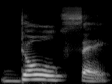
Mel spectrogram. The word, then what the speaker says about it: Dolce: Welcome to the Soft Girl Era podcast, hosted by Dolce, pronounced Dolce, like sweet softness whispered in French.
